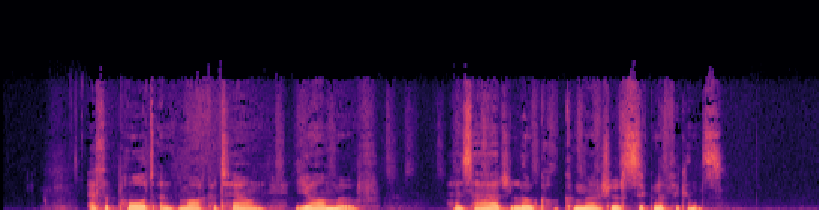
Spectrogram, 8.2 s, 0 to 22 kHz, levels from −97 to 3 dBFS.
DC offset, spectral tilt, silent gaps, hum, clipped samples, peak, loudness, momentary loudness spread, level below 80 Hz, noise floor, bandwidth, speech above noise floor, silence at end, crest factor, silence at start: under 0.1%; -7.5 dB/octave; none; none; under 0.1%; -2 dBFS; -18 LUFS; 10 LU; -50 dBFS; -63 dBFS; 14 kHz; 46 dB; 1 s; 16 dB; 0.9 s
